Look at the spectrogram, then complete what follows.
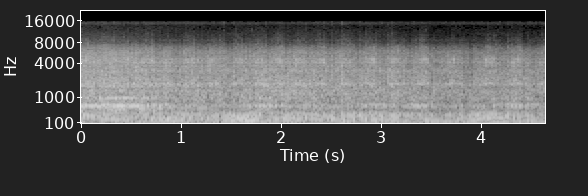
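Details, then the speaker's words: Peugeot pedal moped two-stroke, one owner, stored since 1997, first run after revival while warming up, idle screw set 2.5 turns out: rough, uneven running with raspy puffing exhaust rather than clean idle; restarts easily, exhaust leak suspected. "Restart's nice and easy though, eh? Although it sounds like an exhaust leak to me."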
